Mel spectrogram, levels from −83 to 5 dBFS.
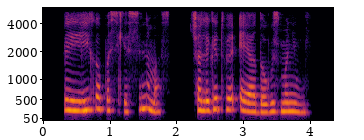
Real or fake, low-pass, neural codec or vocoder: real; 5.4 kHz; none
